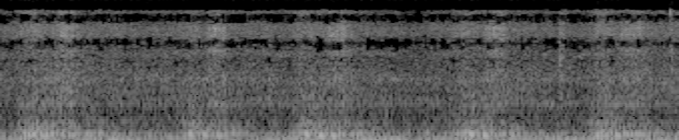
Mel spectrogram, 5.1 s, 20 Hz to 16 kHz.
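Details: 2019 Mustang GT V8, 10-speed automatic, after TSB 19-2140 (no change): deep drone swelling and dipping about once a second with odd extra noise on throttle lift-off; cause unclear; engine noise on throttle lift-off.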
